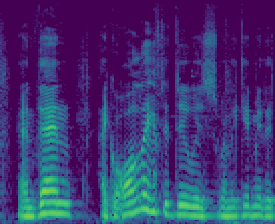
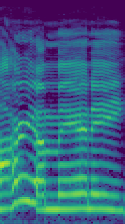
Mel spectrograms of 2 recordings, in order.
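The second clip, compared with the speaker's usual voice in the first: put-on raised, high-pitched children's cartoon character voice; 9 semitones higher, 6 dB louder than usual. Retelling a line from Handy Manny in the voice a character did. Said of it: "That was the voice he did".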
